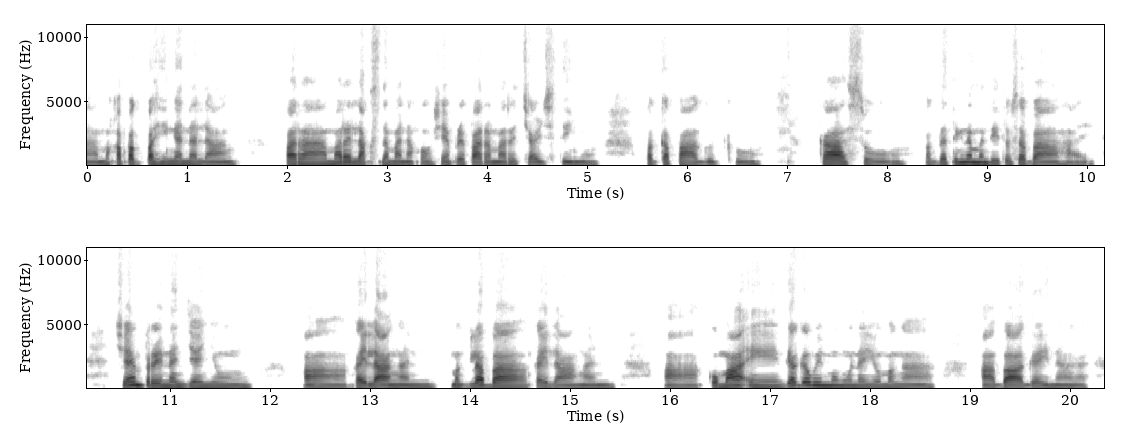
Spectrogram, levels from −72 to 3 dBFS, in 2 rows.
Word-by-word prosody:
makapagpahinga 185 0 +1
na 170 0 -1
lang 150 -2 -3 0.6
para 175 0 +3
ma-relax 210 +2 +1
naman 165 -3 -2
ako, 155 +1 -8
siyempre 160 +2 -4
para 160 -1 +1
ma-recharge 155 -2 -4
din 150 0 -2
'yong 155 - -9 0.5
pagkapagod 150 -4 -2
ko. 155 +2 -8 0.6
Kaso 175 -8 +2 0.2
pagdating 180 +10 -1
naman 245 -2 +4
dito 210 -2 -3
sa 185 - +2
bahay, 155 -1 -3 0.4
siyempre 250 -3 +4
nandiyan 180 -2 -1
'yong, 170 -1 -4 0.7
ah, 155 -1 -1
kailangan 160 -2 +3 0.2
maglaba, 185 +1 +4
kailangan 145 -1 -3 0.5
ah, 140 -1 -3
kumain, 200 0 +3
gagawin 255 +1 +4
mo 240 - +2
muna 215 -2 -3
yung 195 -1 -6
mga, 165 -2 -6 0.5
ah, 155 0 0
bagay 155 0 +2
na 150 +1 -6
165 Hz, 110 wpm, -23 LUFS, 155-190 Hz, 0.7 s, naman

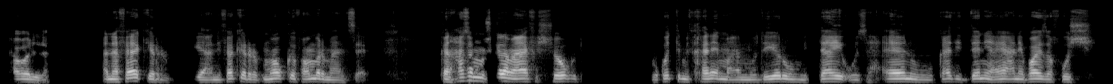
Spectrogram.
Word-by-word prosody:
هاقول 120 -3 +1
لك، 105 - -13 0.5
أنا 120 0 +3
فاكر، 125 -7 +2 0.3
يعني 110 -1 -4
فاكر 135 -2 -1
موقِف 135 0 0
عُمري 130 +1 +2
ما 105 -2 -5
هانساه، 95 - -13 0.7
كان - - +3
حصَل 165 +4 +1
مشكلة 160 -1 +4
معايا 135 0 +7
في 140 - -10
الشغل 135 -2 -1 0.7
وكنت 140 0 -5
متخانق 130 +2 +1
مع 120 -4 -2
المدير 115 +5 0
ومتضايق 130 +3 0
وزهقان 130 +5 +1
وكانت 115 +4 -5
الدنيا 130 +1 -2
يعني 125 0 0
بايظة 130 -1 +3
في 120 +1 -8
وشّي، 120 - -7
130 Hz, 150 wpm, -24 LUFS, 115-135 Hz, 0.7 s, معايا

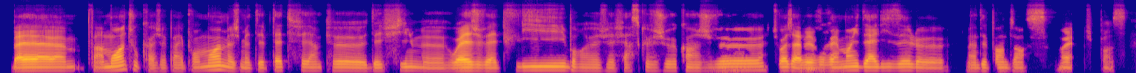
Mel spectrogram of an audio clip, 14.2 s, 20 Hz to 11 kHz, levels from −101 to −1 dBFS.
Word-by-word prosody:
bah, 110 +1 +8
mmh, 110 +1 -9 0.2
enfin, 105 - -3
moi 120 +5 +6
en - - -6
tout 135 -2 -8
cas, 90 - -9
je 95 - -10
vais - - -11
parler 100 0 -9
pour 105 +2 -8
moi, 130 +4 +3
mais 110 -4 -1
je 100 +2 -6
m'étais 95 +1 -5
peut-être 110 +2 -3
fait 110 -1 -6
un 105 0 -7
peu 105 -2 -2
des 105 +1 -5
films, 110 0 -5
heu: 95 -1 -6
«Ouais, 105 +2 +8
je 105 0 0
vais 100 0 -1
être 100 -1 -3
libre, 115 -3 -2
je 100 +1 -10
vais - - -8
faire 105 +1 -9
ce - - -2
que 110 - -10
je 105 +1 -5
veux 110 - -7
quand 105 -1 -6
je 100 +1 -7
veux». 115 +1 0
Tu - - -14
vois? 115 0 +3
J'avais 100 -2 +3
vraiment 105 +3 -1
idéalisé 110 -1 0
le 100 -3 -4 0.3
l'indépendance, 100 0 -5 0.2
ouais, - - -1 0.2
je - - -19
pense. - - -12
105 Hz, 200 wpm, -27 LUFS, 100-110 Hz, 0.3 s, bah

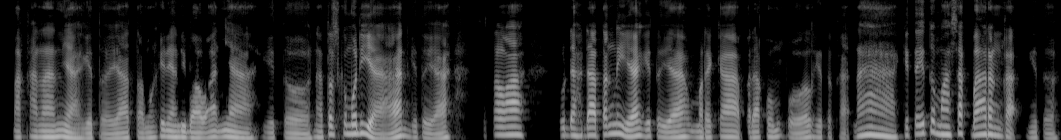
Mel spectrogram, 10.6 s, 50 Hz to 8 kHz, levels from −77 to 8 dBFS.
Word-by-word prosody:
makanannya 125 0 +2 0.2
gitu 100 -1 -4
ya - - +1
atau 105 - -9
mungkin 115 +5 -2
yang 120 0 +3
dibawanya 120 +3 +1 0.3
gitu, 105 0 -9 0.3
nah 120 - -3
terus 175 -1 -1
kemudian 145 - +3
gitu 115 -2 -7
ya, 95 - +1 0.4
setelah, 170 +3 +2 0.4
udah 155 -1 -1
datang 160 +2 +3
nih 195 - +2
ya - - +7
gitu 140 -2 -6
ya 115 - +3 0.2
mereka 120 +2 -3 0.2
pada 115 +1 -1
kumpul 120 -5 -3
gitu 115 - -8
Kak - - -9
nah 150 -4 +2
kita 160 - -9
itu 200 - -4
masak 180 +3 +1
bareng 175 -1 +3
Kak - - -1
gitu. 110 -3 -9
130 Hz, 180 wpm, -24 LUFS, 115-165 Hz, 0.4 s, ya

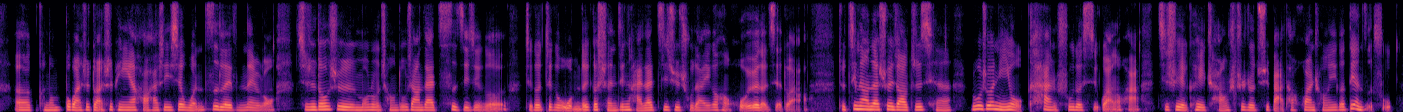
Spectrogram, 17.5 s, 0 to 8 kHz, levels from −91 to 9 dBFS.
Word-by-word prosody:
呃， 175 0 0
可 165 - -10
能 175 0 -1
不 200 +2 +1
管 185 -3 +3
是 195 - -1
短 - - +1
视 200 - -3
频 190 -2 -1
也 180 0 +2
好， 165 -3 -3
还 170 0 -4
是 185 - -2
一 185 - 0
些 190 +2 +4
文 180 +1 -1
字 220 +2 +2
类 185 -2 +6
的 175 0 -8
内 175 +1 -3
容， 165 +3 -5 0.3
其 200 - -4
实 200 - +4
都 215 +1 +5
是 210 -4 +3
某 185 +1 -1
种 190 0 +1
程 175 -1 -6
度 190 +1 -3
上 190 -2 +1
在 175 -1 +3
刺 205 +3 0
激 175 0 -1
这 175 - -3
个 - - -3 0.2
这 - - -5
个 175 0 +3
这 195 - -2
个 180 -3 -1
我 - - +3
们 - - -2
的 - - +3
一 - - 0
个 195 - +2
神 165 -5 -1
经 195 +1 +1
还 155 -4 -3
再 175 - +3
继 180 +3 -5
续 185 -1 -1
处 170 - -8
在 165 - -3
一 165 - -5
个 185 - -2
很 175 -3 -6
活 - - -3
跃 180 +2 +7
的 - - 0
阶 - - -3
段 - - -5
哦。 - - -15 0.4
就 205 - -2
尽 240 +4 +4
量 225 -2 +6
在 215 - +7
睡 210 +1 +3
觉 195 -2 +5
之 200 +2 +1
前， 170 -4 -4 0.2
如 225 - +2
果 245 - +5
说 250 +1 +5
你 215 -5 +5
有 205 -2 +2
看 200 -4 -2
书 200 +2 -3
的 185 - +3
习 - - -3
惯 - - 0
的 - - -5
话， - - -5 0.2
其 200 - -4
实 205 - +1
也 180 -3 +4
可 200 - -5
以 180 - +1
尝 160 -2 -6
试 200 - -5
着 175 -2 0
去 175 - -3
把 190 - -2
它 175 - -10
换 185 0 -2
成 175 0 -5
一 180 - -3
个 195 +1 0
电 230 -1 +3
子 195 - -10
书， 385 +2 -9
185 Hz, 340 characters per minute, -24 LUFS, 175-200 Hz, 0.4 s, 跃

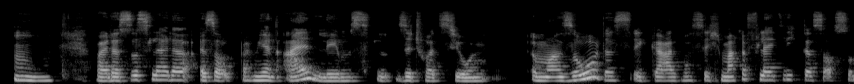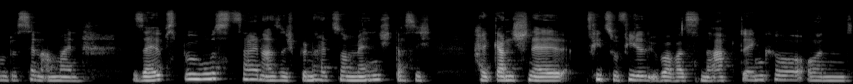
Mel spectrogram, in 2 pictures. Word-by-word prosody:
Mhm. 180 -3 +1 0.4
Weil 170 -1 +3
das 175 +1 +3
ist 210 0 +1
leider, 205 -2 +1
also, 175 -1 +1
bei 190 - -5
mir 185 0 +5
in 170 -1 -3
allen 240 +8 +5
Lebenssituationen 165 0 -1 0.4
immer 175 -2 +4
so, 215 - +5
dass 190 - -4
egal 175 0 -1
was 180 0 -8
ich 185 0 -5
mache 180 +5 +1
vielleicht 195 -3 -2
liegt 220 0 -9
das 195 -1 -1
auch - - -5
so - - -7
'n 195 - -5
bisschen 190 +1 -4
an 175 +1 -2
mein 170 -2 -2 0.5
Selbstbewusstsein 235 +4 +2
also, 185 -1 0
ich 175 -1 -7
bin 190 +2 0
halt 195 -1 -5
so 200 - -4
'n 185 -1 +2
Mensch, 210 +4 0
dass 190 -2 -5
ich 185 -1 -7 0.4
halt 185 -2 -1
ganz 190 0 +4
schnell 180 -2 +4 0.2
viel 230 -1 -1
zu 205 -4 -4
viel 205 -2 +1
über 185 -2 -1
was 175 +1 -2
nachdenke 195 +4 -3
und 175 -1 -4
185 Hz, 165 wpm, -28 LUFS, 175-205 Hz, 0.5 s, mir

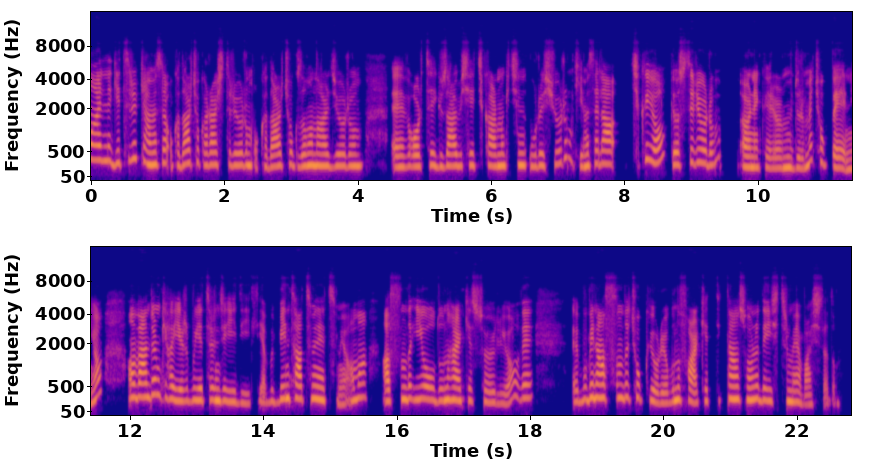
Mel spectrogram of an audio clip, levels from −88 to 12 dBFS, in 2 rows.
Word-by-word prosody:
hâline 325 -2 +4
getirirken 270 +2 -1
mesela 245 +3 +1
o - - -7
kadar 240 +3 +1
çok 270 0 -9
araştırıyorum, 235 0 -1
o - - -12
kadar 210 +2 0
çok 230 -2 -7
zaman 225 +2 +3
harcıyorum, 225 0 +1 0.5
ııı, 205 0 +1
ve - - -6
ortaya 215 +2 0
güzel 220 +1 +1
bir 220 - -2
şey 230 +1 -3
çıkarmak 225 0 0
için 235 -2 0
uğraşıyorum 240 - -4
ki 210 -7 -6
mesela 255 +3 +3 0.2
çıkıyor, 305 -4 +1
gösteriyorum. 265 - 0 0.3
Örnek 200 -1 +2
veriyorum 185 +1 -1
müdürüme, 190 - -1
çok 275 -9 -7
beğeniyor 190 - +2 0.4
ama 285 0 +4
ben 290 0 +8
diyorum 335 -1 +1
ki, 280 - -7
"hayır 225 -3 0
bu - - -2
yeterince 230 -1 +2
iyi 205 -2 -3
değil." 180 -1 -10
Ya 190 - -7
be - - -5
beni 255 +6 +2
tatmin 260 0 +3
etmiyor 215 -9 -1
ama 280 +5 +1 0.2
aslında 245 +5 +2
iyi 250 +1 -1
olduğunu 240 -1 +1
herkes 230 -2 +2
söylüyor 195 - -5
ve, 275 +1 -1 0.6
e, 210 +1 -4
bu 245 0 -1
beni 280 0 +5
aslında 275 +1 +1
çok 270 -2 -6
yoruyor. 185 -2 -2
Bunu 235 +2 +4
fark 215 -2 +2
ettikten 230 +4 +1
sonra 240 0 +1
değiştirmeye 210 -4 -2
başladım. 165 +2 -9
230 Hz, 165 wpm, -22 LUFS, 215-260 Hz, 0.6 s, ben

